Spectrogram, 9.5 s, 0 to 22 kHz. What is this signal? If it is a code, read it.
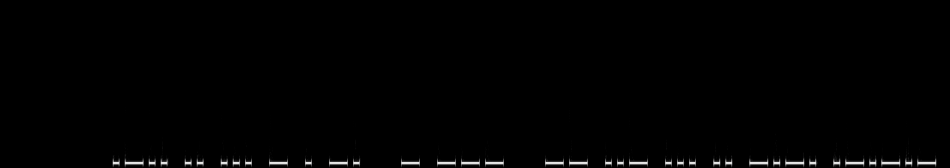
Morse code, heard as a keyed tone, about 20 wpm, 700 Hz. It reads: LISTEN TO MUSIC.
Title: Easy Sentences with Hints - 20wpm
